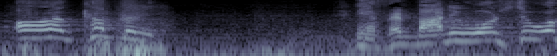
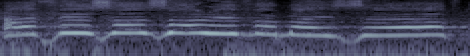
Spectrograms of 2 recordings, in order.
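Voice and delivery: high, slow whiny mock lament; mocking a self-pitying woman, high and slow; 9 semitones higher, slower than usual. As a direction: whimper it with a laugh. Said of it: "every time".

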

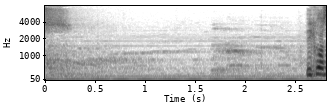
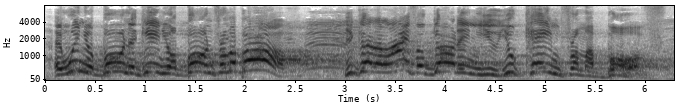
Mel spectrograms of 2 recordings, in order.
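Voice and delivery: preaching at full force; 6 semitones higher than usual. Acted. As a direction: ring it out to the church.

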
